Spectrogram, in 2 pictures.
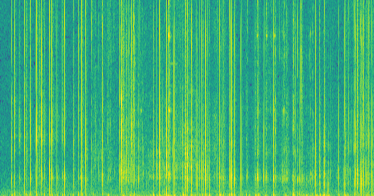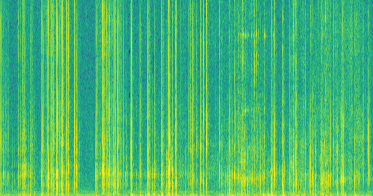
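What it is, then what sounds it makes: Clear vinyl pencil case. A rainbow clear vinyl pencil case, rolled up and then laid flat, is scratched with fingernails and crinkled by hand. Dense, bright crackling, scratching and crinkling comes in rapid bursts throughout, with short pauses between them.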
